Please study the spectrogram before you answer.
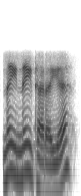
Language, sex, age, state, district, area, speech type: Sindhi, male, 45-60, Gujarat, Kutch, urban, conversation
